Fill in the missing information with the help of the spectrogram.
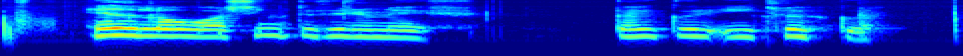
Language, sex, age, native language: Icelandic, male, 13, Icelandic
